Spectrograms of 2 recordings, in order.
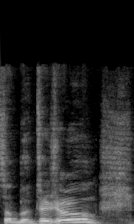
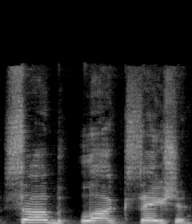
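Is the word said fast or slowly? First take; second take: fast; slowly. First: The word is said fast. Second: The word is said slowly.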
